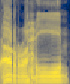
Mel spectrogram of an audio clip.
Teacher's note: Nah, inilah yang kita namakan dengan mad arid disukun, yaitu panjangnya kita boleh memanjangkan 2 harakat, boleh pula 4 harakat, boleh pula 6 harakat.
